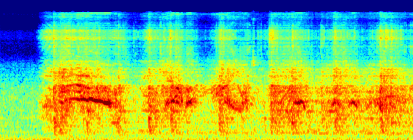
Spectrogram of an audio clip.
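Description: High-pitched screaming: a string of shrill, wavering cries that starts about half a second in and keeps going.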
